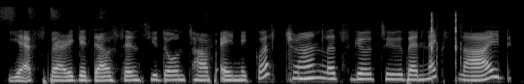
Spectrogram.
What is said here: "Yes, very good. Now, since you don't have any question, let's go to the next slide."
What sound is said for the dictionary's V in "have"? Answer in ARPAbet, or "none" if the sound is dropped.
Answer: P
